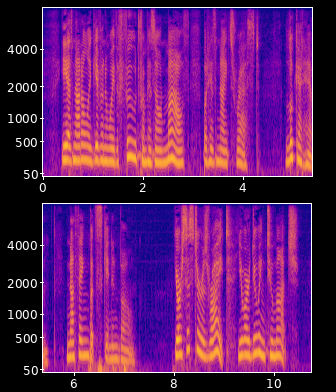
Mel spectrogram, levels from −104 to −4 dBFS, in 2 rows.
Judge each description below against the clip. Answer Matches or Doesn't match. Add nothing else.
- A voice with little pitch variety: Doesn't match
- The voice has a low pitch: Doesn't match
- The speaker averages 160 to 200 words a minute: Matches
